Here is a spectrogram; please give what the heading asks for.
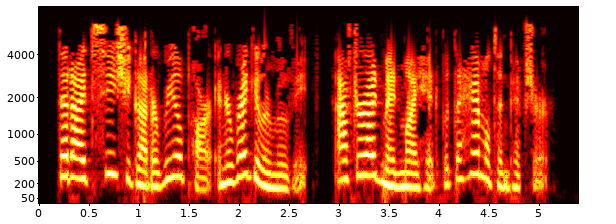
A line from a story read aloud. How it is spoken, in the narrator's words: Sprague took him up eagerly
